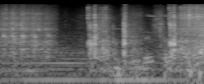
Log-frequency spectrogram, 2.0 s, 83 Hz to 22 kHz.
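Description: Recoil starter on a 15 hp Johnson outboard being pulled twice, the rope and starter mechanism rattling as the engine turns over without firing. The pull feels rough, which the owner puts down mostly to the starter.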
